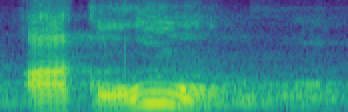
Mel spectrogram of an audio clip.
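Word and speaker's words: ἀκούω: verso viene del griego Cómo se lee eso akouo acoo con acento en la u es aco okay Y checa lo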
